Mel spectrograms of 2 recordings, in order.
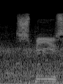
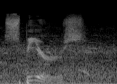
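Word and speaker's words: Speas: Spees says the worst pronunciation he gets is Spears, which isn't all that far off on one hand, but then again, where does the R come from?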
